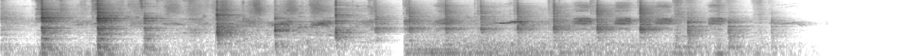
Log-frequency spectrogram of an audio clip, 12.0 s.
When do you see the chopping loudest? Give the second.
1 s.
